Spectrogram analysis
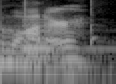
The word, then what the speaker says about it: water: Notice the flap tea in water.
